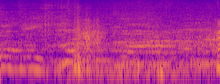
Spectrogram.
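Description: Faint voices over the steady noise of a pack of cyclo-cross bikes riding past on a wet course.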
